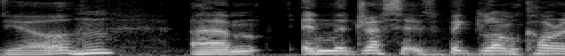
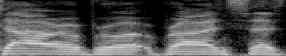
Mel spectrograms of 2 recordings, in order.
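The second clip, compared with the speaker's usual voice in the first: normal talking voice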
